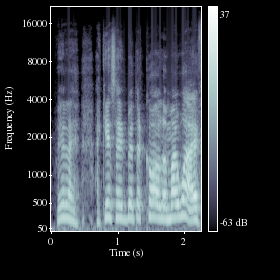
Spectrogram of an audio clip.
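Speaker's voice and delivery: high, hammed-up Italian voice; Italian accent. Window washer must call his wife late, mock Italian accent. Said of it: "Why is he Italian?".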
